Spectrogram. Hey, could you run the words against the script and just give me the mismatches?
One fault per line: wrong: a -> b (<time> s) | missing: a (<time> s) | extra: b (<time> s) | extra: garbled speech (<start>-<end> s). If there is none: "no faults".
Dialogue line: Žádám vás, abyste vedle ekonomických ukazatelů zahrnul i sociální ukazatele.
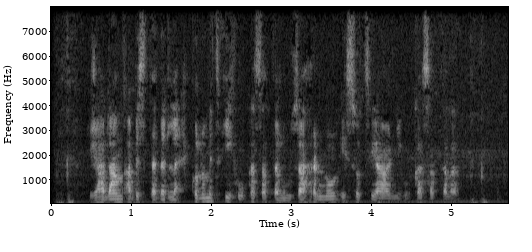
missing: vás (0.9 s)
